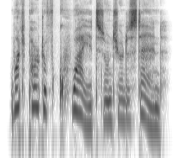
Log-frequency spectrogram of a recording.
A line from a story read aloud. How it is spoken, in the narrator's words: Andy shouted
